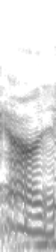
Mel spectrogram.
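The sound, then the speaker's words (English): A human voice mimics cats fighting on a fence with one short, strained yowl that starts high and slides downward, fairly loud, lasting under a second. “That's cats fighting obviously, on the fence.”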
